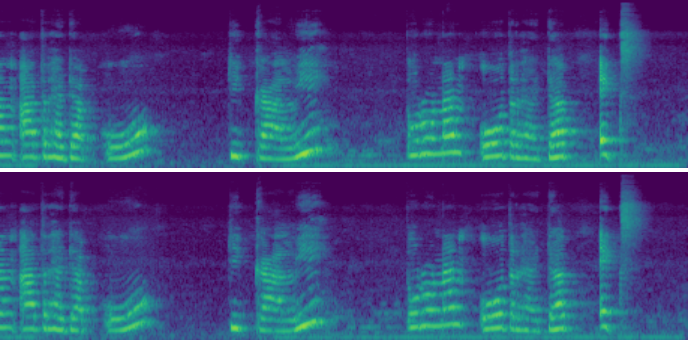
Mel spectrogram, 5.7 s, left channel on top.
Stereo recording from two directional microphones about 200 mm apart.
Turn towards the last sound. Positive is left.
turn(degrees=20)  # may be behind; listen again after turning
